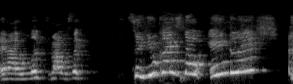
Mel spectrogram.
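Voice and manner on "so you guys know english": mock, stretched, very high-pitched, drawn-out disbelief, freaking out. Retelling confronting officers, imitating freaking out at them. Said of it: "freaking out on them".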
